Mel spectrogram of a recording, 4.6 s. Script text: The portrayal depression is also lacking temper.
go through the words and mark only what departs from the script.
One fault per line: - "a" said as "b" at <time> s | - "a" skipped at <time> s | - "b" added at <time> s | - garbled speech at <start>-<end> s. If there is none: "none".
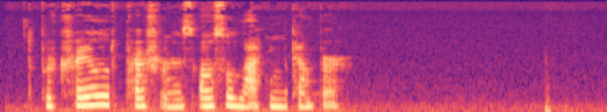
none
